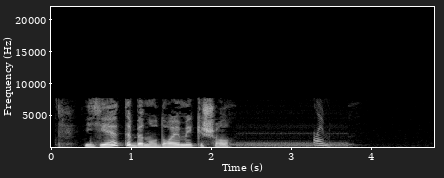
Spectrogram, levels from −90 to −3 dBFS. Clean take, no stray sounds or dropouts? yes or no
no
